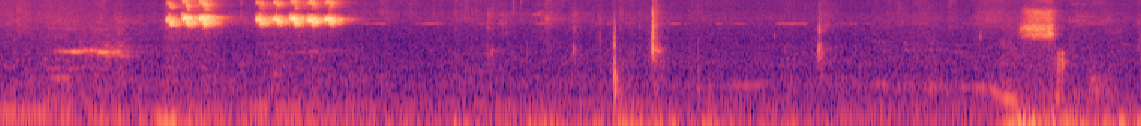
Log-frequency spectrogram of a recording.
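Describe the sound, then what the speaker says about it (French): Several birds chirp in short bright bursts in an outdoor street of the Jodipan colorful village in Malang, Indonesia, with a few sharp ticks and faint background noise between the calls. "Des oiseaux."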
